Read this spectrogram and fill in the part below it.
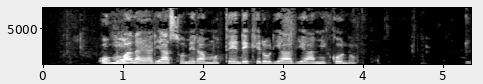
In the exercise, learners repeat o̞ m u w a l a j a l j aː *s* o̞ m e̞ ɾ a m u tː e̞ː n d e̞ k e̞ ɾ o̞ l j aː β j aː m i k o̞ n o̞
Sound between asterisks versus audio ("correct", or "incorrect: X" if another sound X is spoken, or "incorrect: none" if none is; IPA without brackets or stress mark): correct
